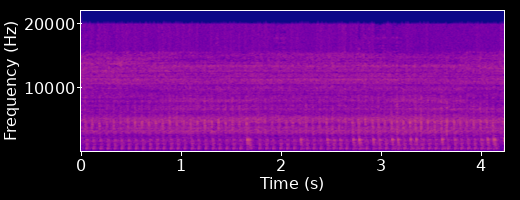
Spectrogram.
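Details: Traxxas Revo 3.3 nitro RC monster truck, sat 10 years, original glow plug, just started with a little choke at about 50°F: high-pitched uneven burbling, wavering pulses; running rich and rough.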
